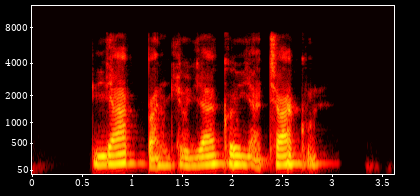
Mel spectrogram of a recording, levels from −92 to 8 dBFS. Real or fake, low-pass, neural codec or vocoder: fake; 7.2 kHz; codec, 16 kHz, 4 kbps, FunCodec, trained on LibriTTS, 50 frames a second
